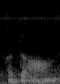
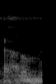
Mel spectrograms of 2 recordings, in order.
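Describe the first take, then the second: First: The name has a Hebrew pronunciation. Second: The name has an English pronunciation. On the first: "but Adam" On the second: "We call it Adam in, in, in our pronunciation"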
